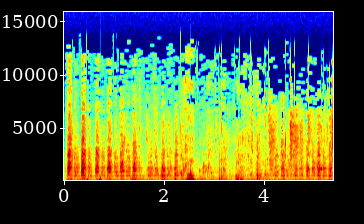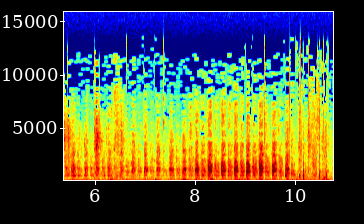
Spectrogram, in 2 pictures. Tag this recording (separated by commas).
Dog, Animal, Domestic animals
